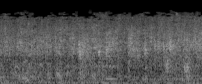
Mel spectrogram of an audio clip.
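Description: Pork chops frying in oil in a skillet: a steady sizzle.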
